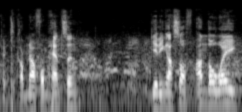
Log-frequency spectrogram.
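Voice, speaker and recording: Animated Kiwi man commentating over loud crowd. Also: a little high, moderate pace. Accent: broad New Zealand. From New Zealand. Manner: animated announcer delivery. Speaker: lead rugby league commentator. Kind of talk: live sports commentary. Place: outdoor sports ground. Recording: noisy outdoor ground, loud crowd. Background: loud crowd and outdoor noise.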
